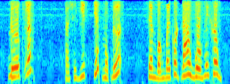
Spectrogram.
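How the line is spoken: Angry shout. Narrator (Vietnamese): Lý Mặc Sầu quát lên

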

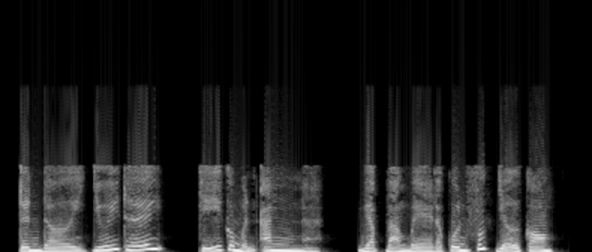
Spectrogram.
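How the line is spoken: Sighing complaint. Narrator (Vietnamese): má bằng thở dài

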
